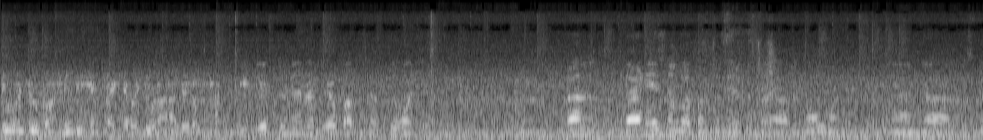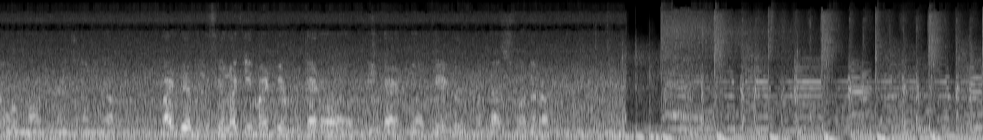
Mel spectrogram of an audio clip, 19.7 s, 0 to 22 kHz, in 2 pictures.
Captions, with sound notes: (air traffic control speaking in background) (engine drowns out pilot) And, that's the whole mountain range coming up. If you're lucky, might be able to get a picture of K2, but that's further up. (upbeat music)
